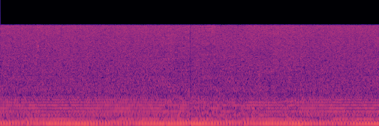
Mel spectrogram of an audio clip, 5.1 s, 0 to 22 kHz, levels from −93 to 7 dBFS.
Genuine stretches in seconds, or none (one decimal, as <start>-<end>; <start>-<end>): 0.0-2.2; 4.0-5.1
